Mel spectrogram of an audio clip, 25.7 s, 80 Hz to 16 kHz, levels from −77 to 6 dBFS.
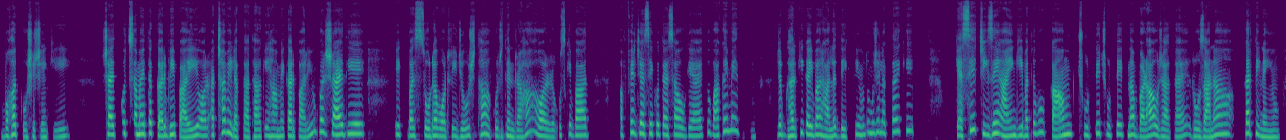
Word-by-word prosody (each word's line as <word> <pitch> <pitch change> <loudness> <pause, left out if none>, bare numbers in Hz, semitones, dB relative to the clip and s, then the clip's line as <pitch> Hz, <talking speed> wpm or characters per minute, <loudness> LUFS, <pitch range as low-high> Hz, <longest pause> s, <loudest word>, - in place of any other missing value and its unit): बहुत 235 +4 +2
कोशिशें 170 0 -3
कीं, 180 +4 -7 0.8
शायद 235 -1 +6
कुछ 275 -2 -2
समय 245 0 +4
तक 265 +3 0
कर 205 -1 +4
भी 235 +1 +5
पाई 170 +5 +2
और 205 -1 0
अच्छा 220 +7 +1
भी 285 -2 +2
लगता 175 -2 -2
था 180 0 +1
कि, 205 +3 -5
"हाँ, 195 0 0
मैं 195 +1 -2
कर 195 -1 +5
पा 175 -2 -1
रही 180 +6 -3
हूँ।" 290 +5 -3
पर 305 -1 +2
शायद 235 0 +5
ये 250 0 +2 0.6
एक 230 -1 -3
बस 205 -1 +2
सोडा 205 0 +2
वॉटरी 195 0 -2
जोश 190 +2 -1
था। 245 0 +2
कुछ 195 -2 -5
दिन 190 -3 0
रहा, 175 +9 -2
और 205 - 0
उसके 225 +3 -6
बाद 215 0 +2 0.6
अब 225 - -3
फिर 285 0 +2
जैसे 255 -1 +3
को 245 0 -1
तैसा 225 -1 0
हो 215 -2 0
गया 200 0 -3
है। 200 +1 -2
तो 280 - -6
वाक़ई 220 +10 0
में 330 0 -3 0.8
जब 235 -2 -1
घर 200 0 +2
की 280 - -3
कई 240 -4 +4
बार 230 +1 +2
हालत 195 +1 0
देखती 190 +5 -5
हूँ, 225 0 -1
तो 280 - -6
मुझे 270 +2 -1
लगता 275 +2 -3
है 310 +1 -1
कि 330 +1 -7 0.9
कैसे 215 - +3
चीज़ें 260 - +2
आएँगी? 205 +1 +2
मतलब 210 +5 -2
वो 290 +1 -3 0.2
काम 210 +7 +4
छूटते-छूटते 225 +2 -4
इतना 230 0 +1
बड़ा 180 -2 +2
हो 230 -1 +4
जाता 180 -1 -3
है। 200 +7 -4
रोज़ाना 180 +1 +1 0.5
करती 265 -3 +3
नहीं 170 -2 0
हूँ, 170 0 -4
215 Hz, 180 wpm, -22 LUFS, 190-245 Hz, 0.9 s, शायद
